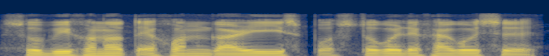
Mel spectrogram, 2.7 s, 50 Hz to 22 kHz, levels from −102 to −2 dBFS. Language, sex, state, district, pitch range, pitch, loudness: Assamese, male, Assam, Hailakandi, 120-125 Hz, 125 Hz, -18 LUFS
